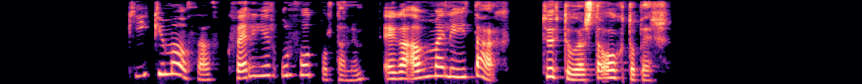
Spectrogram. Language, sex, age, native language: Icelandic, female, 40-49, Icelandic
